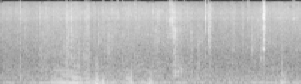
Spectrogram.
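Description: Scattered rustles, knocks and splashes from a small wooden boat moving among water hyacinth, with water sloshing in its flooded hull. A steady low hum runs underneath and swells briefly about a second in.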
